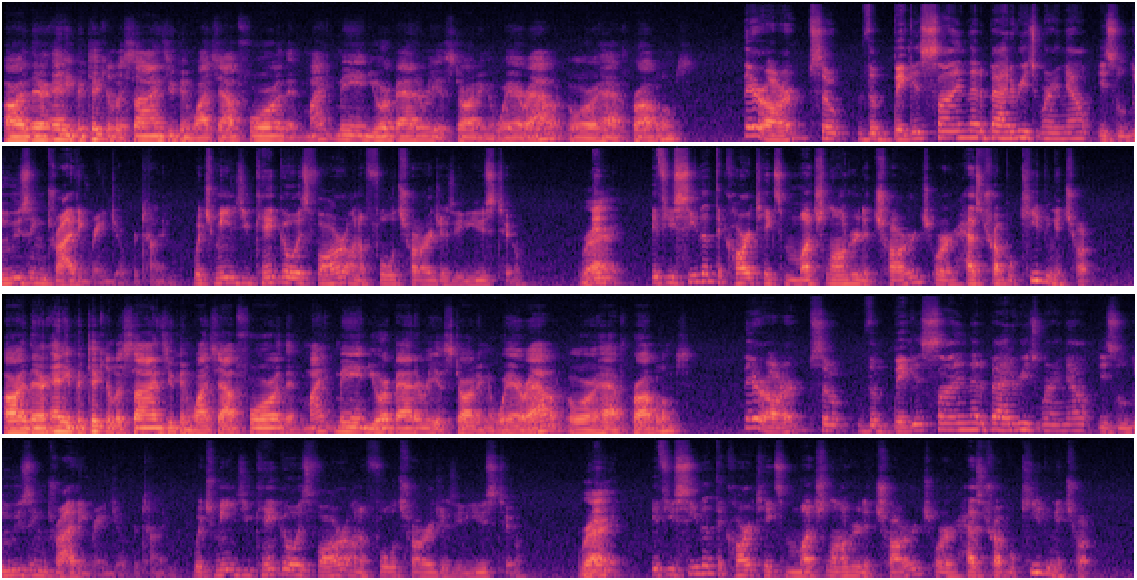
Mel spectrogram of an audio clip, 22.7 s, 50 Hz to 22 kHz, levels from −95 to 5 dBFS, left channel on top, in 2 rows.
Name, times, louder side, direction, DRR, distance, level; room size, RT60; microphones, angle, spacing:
voice 1, 0.0-6.8 17.1-17.4, right 2 dB, 65° right, 5 dB, 0.7 m, -25 dB
voice 2, 7.4-12.9 13.2-16.5 17.2-17.4 17.8-22.1, left 3 dB, 45° left, 5 dB, 0.5 m, -32 dB
3.8 x 2.0 x 3.2 m, 0.31 s
head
